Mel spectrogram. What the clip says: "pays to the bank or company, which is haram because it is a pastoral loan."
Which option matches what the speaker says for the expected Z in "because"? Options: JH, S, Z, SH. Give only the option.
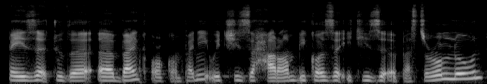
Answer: Z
